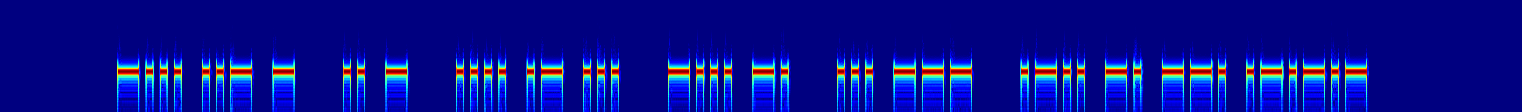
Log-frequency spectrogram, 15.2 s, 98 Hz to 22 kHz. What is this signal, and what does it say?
Morse code, heard as a keyed tone, about 17 wpm, 700 Hz. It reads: BUT IT HAS BN SO LNG.
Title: Sentences from Top 100 Words and Abbreviations 17wpm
